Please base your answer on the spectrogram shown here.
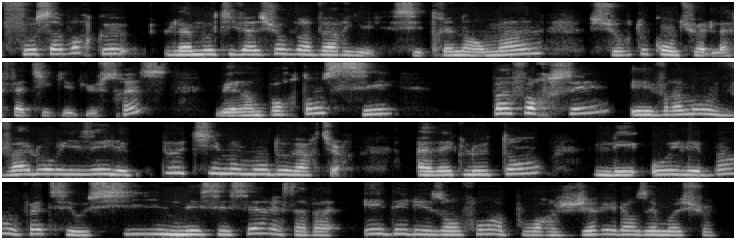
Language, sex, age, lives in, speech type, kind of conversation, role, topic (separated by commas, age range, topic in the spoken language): French, female, 30-34, France, read, expert-assistant, expert, Comment expliquer que les élèves décrochent rapidement sur une nouvelle plateforme éducative ?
